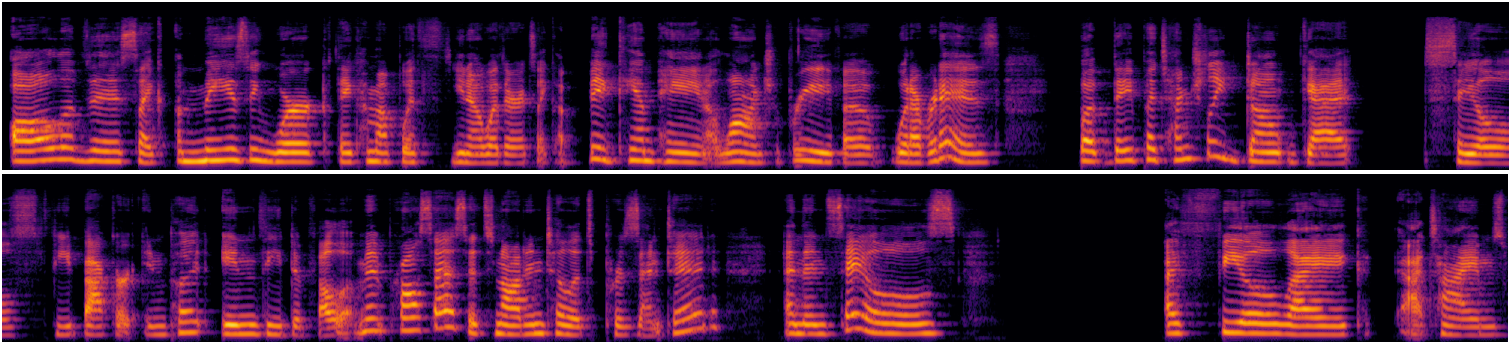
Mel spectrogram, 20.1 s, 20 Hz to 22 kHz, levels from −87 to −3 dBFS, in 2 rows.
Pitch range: 195-235 Hz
